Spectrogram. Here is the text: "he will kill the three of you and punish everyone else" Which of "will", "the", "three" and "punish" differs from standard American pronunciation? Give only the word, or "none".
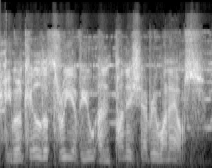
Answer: none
